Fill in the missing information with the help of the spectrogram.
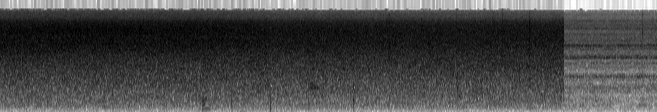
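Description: Steady rushing of a nearby waterfall, with a couple of faint knocks. About eleven seconds in it cuts off sharply to a quieter, steady low hum with a few faint steady tones.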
